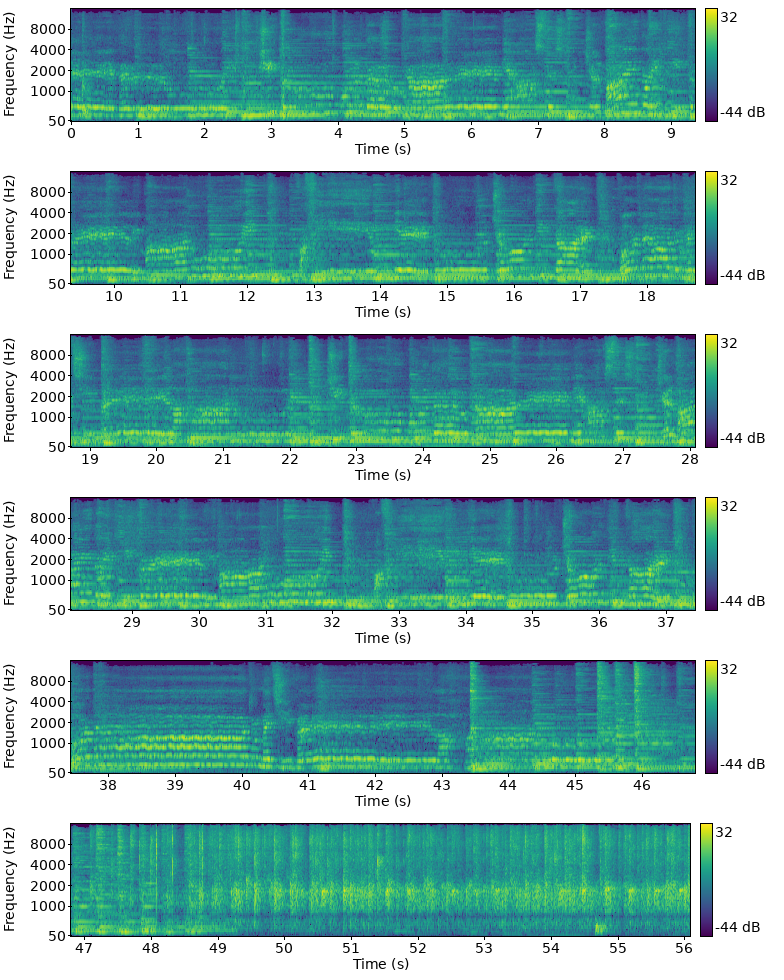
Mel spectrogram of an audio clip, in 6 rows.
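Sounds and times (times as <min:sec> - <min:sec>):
man singing: 0:00.0 - 0:46.2
acoustic guitar chords: 0:00.0 - 0:56.0.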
